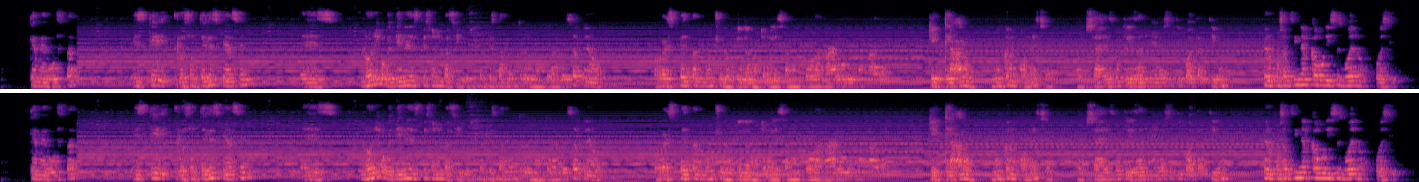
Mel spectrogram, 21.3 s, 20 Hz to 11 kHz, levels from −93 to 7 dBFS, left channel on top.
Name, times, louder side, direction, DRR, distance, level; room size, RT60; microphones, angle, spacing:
voice 1, 0.4-1.2 2.0-3.8 4.5-5.0 5.3-9.0 9.8-13.3 13.9-15.8 16.1-18.4 18.9-20.9, equal, 50° left, 0 dB, 4.2 m, -30 dB
sound 1, 1.1-19.3, right 1 dB, 10° right, 1.1 m, -38 dB
7.9 x 4.6 x 5.4 m, 0.37 s
head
